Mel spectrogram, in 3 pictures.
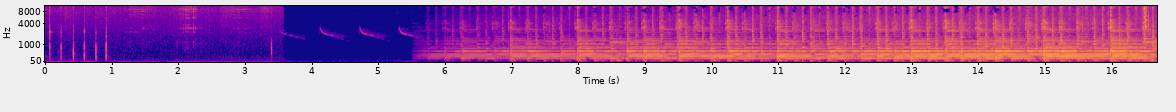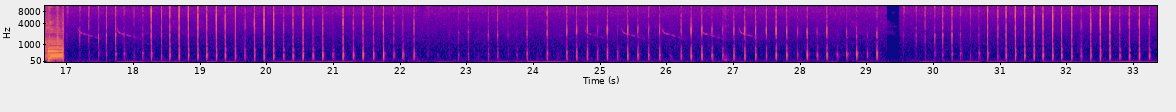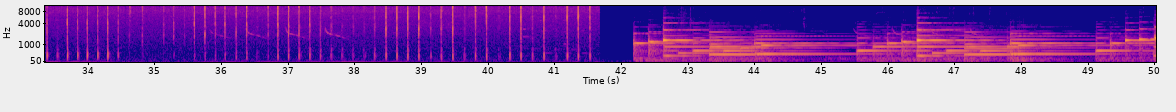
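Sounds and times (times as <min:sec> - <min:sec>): fast sharp clicks: 0:00.0 - 0:01.1, 0:06.5 - 0:41.7.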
